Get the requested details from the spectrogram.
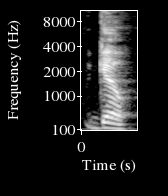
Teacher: Só que no sotaque britânico não existe a articulação desse R antes de consoante. Então é G. E aí vem o L, ó, G.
